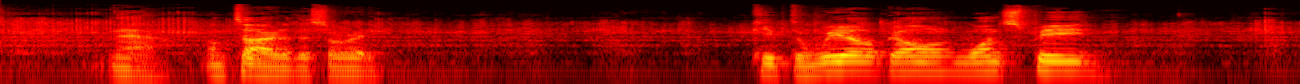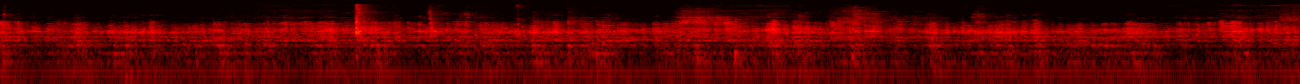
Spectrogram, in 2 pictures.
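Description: A roulette wheel spins with a soft, steady whir.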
